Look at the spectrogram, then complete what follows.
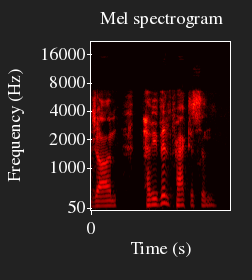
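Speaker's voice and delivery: hushed, quiet, soft, low-key voice. Voicing the woman at the remedies shop, speaking to a player: said quietly. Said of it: "she kinda says quietly".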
